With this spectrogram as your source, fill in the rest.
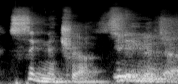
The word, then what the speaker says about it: signature: বলো এ না ন আমার সাথে বলো ন signature signature sig ch signature signature signature signature দেখো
